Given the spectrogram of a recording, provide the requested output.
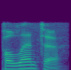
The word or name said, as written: polenta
